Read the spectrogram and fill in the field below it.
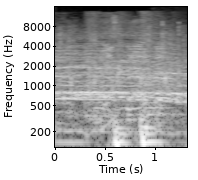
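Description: A short burst of dense, steady applause from a crowd, with a couple of rising whoops cutting through the clapping, for a guest on the Quack FM radio show in the studios of La Zapateira, Coruña, Galicia, Spain.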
